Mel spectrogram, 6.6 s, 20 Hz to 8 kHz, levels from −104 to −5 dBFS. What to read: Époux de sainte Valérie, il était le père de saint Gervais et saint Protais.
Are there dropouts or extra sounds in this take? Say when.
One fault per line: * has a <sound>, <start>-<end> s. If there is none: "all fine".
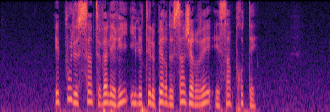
all fine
